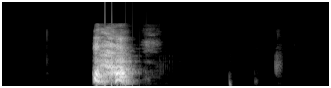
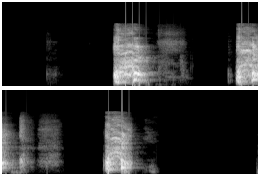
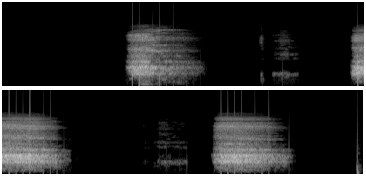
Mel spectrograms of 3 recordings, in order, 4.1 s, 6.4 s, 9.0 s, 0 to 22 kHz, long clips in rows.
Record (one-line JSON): {"cough_length": "4.1 s", "cough_amplitude": 28325, "cough_signal_mean_std_ratio": 0.24, "three_cough_length": "6.4 s", "three_cough_amplitude": 28562, "three_cough_signal_mean_std_ratio": 0.31, "exhalation_length": "9.0 s", "exhalation_amplitude": 3414, "exhalation_signal_mean_std_ratio": 0.38, "survey_phase": "beta (2021-08-13 to 2022-03-07)", "age": "65+", "gender": "Male", "wearing_mask": "No", "symptom_none": true, "smoker_status": "Never smoked", "respiratory_condition_asthma": false, "respiratory_condition_other": false, "recruitment_source": "REACT", "submission_delay": "2 days", "covid_test_result": "Negative", "covid_test_method": "RT-qPCR"}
